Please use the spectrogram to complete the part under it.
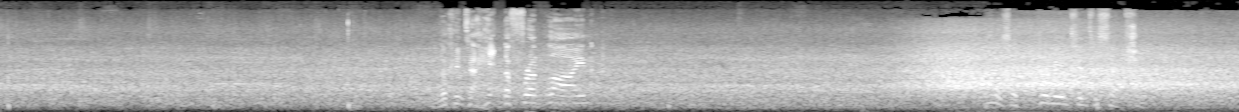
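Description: A large stadium crowd murmurs steadily and then swells into a loud roar.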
